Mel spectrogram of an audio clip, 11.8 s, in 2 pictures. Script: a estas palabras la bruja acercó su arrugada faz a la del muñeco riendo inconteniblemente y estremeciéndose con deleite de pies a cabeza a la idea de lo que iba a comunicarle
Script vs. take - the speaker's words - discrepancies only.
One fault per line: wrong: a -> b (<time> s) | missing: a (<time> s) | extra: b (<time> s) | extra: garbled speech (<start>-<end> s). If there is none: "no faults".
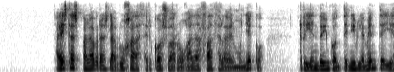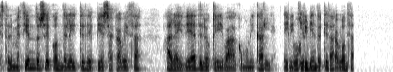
extra: garbled speech (10.2-11.2 s)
